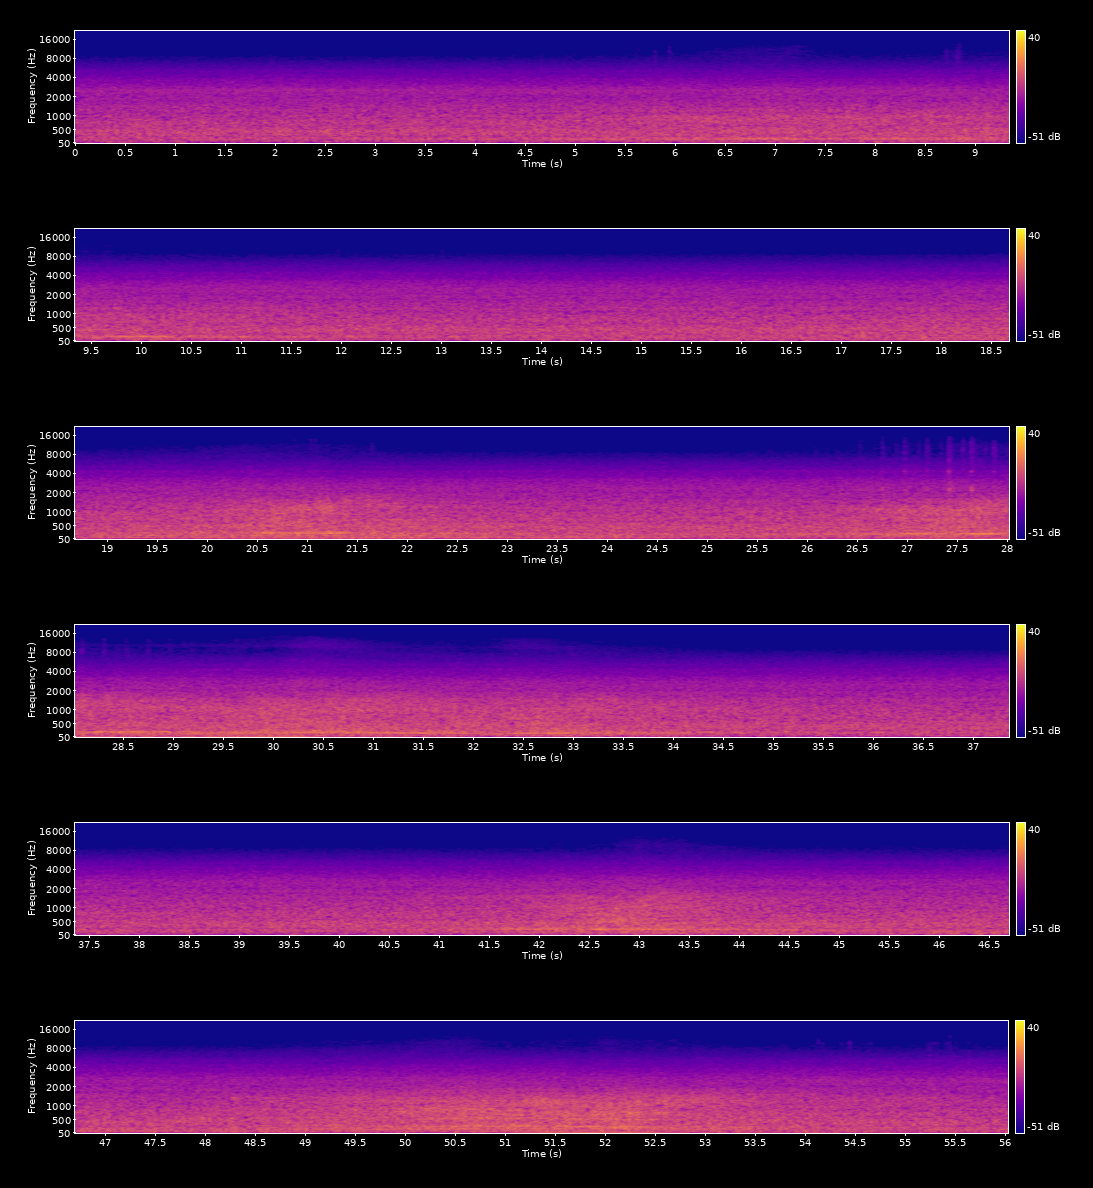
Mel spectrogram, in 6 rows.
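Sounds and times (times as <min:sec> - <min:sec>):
road traffic noise: 0:00.0 - 0:56.0
vehicles passing: 0:04.2 - 0:13.2, 0:15.8 - 0:56.0.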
